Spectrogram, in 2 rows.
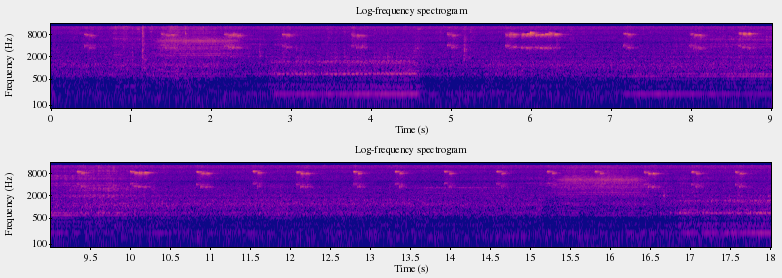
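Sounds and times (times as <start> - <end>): low electrical hum: 0.0 - 18.0.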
